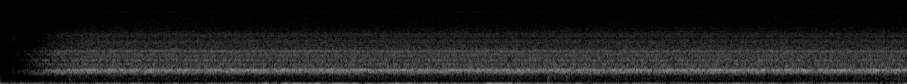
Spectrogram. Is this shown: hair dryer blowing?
yes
